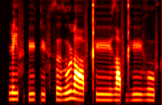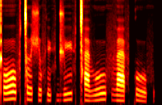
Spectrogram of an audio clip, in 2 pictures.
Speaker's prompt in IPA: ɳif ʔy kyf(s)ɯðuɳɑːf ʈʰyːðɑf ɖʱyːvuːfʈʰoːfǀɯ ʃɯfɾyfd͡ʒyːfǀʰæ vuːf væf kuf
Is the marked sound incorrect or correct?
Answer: incorrect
